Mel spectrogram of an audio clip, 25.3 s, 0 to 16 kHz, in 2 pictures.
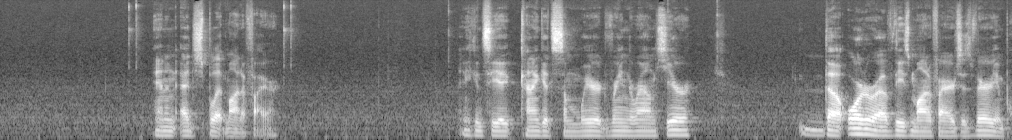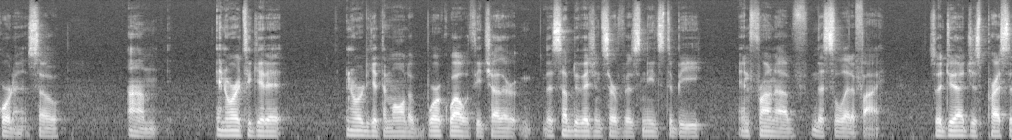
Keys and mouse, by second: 3.1-5.1 middle drag, 15.5 middle click.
